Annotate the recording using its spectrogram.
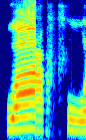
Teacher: Jika ada huruf waw yang diikuti hamzah wasal, maka qari membaca waw kemudian melanjutkan membaca fi'il setelahnya dan tidak membaca hamzah wasalnya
